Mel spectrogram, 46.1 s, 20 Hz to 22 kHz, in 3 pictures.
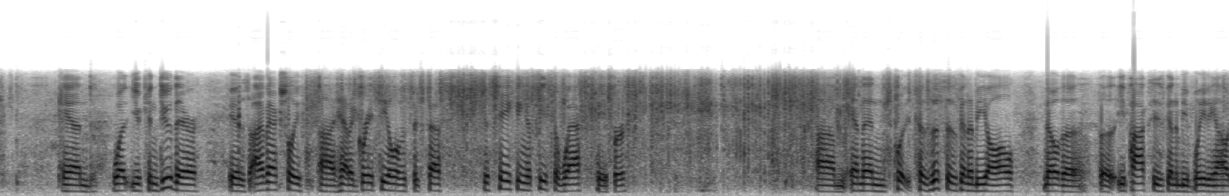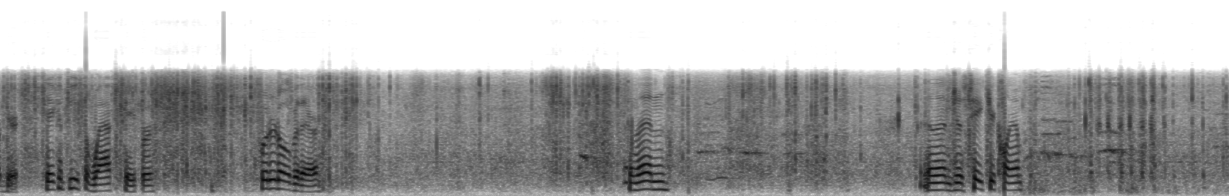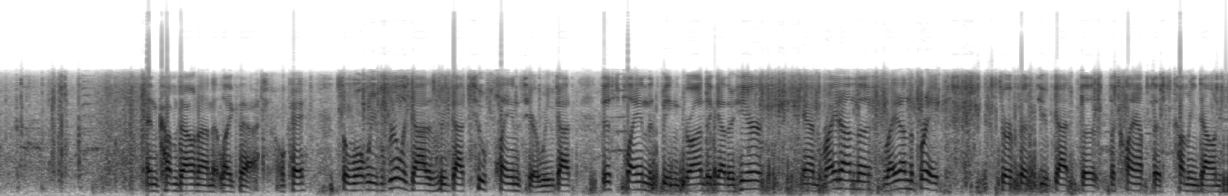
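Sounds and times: wax paper crinkling and rustling: 0.0 - 46.0.

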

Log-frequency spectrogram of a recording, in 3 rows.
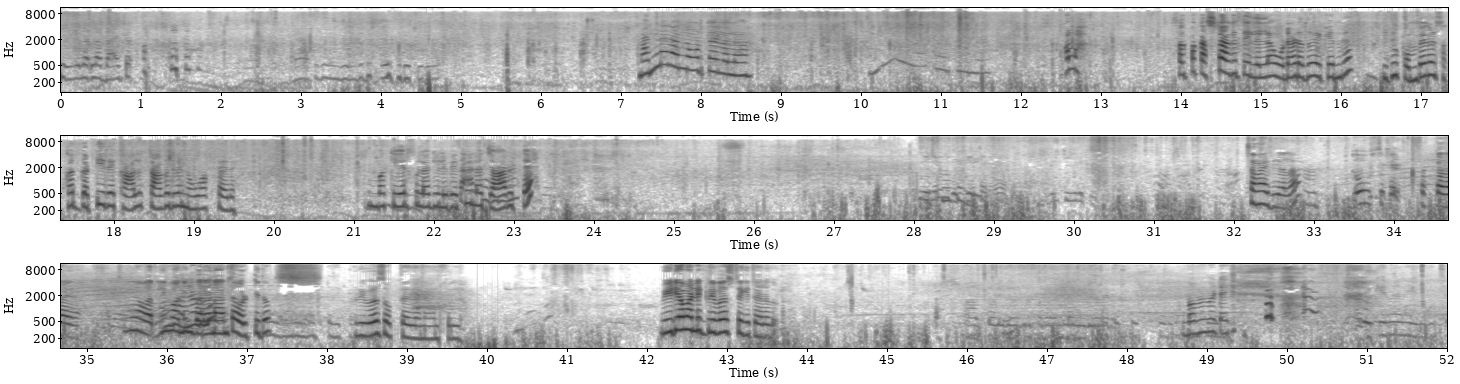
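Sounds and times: wind buffeting microphone: 0.0 - 5.3, 6.3 - 52.0.

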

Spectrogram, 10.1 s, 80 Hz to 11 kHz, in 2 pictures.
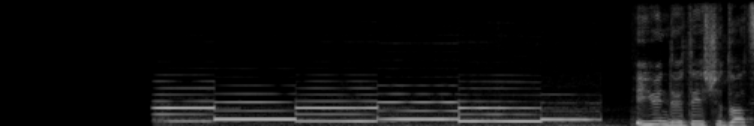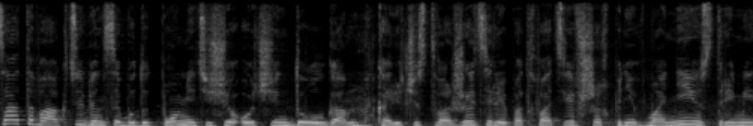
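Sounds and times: ambulance siren two-tone: 1.0 - 4.0.

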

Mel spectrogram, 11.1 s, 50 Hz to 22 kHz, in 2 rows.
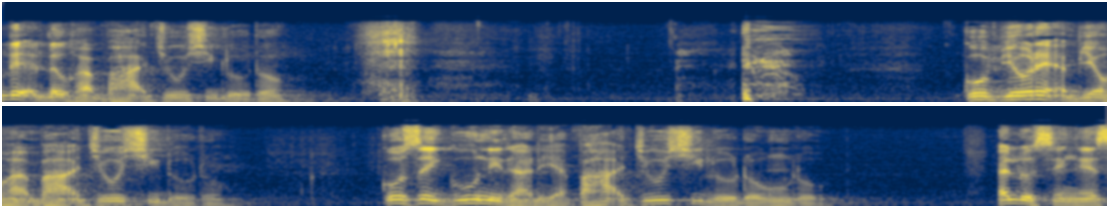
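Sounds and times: man coughing: 3.4 - 4.2
man speaking: 4.8 - 6.8.

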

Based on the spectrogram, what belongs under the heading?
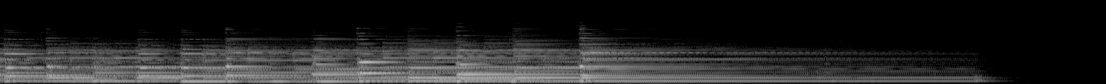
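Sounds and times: piano chord: 0.0 - 10.0.

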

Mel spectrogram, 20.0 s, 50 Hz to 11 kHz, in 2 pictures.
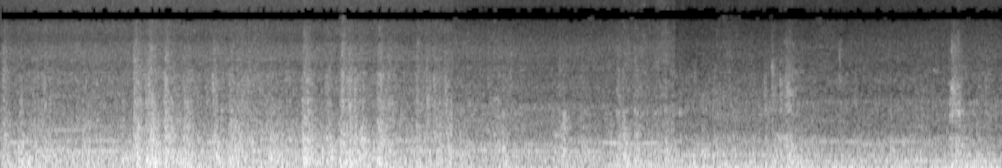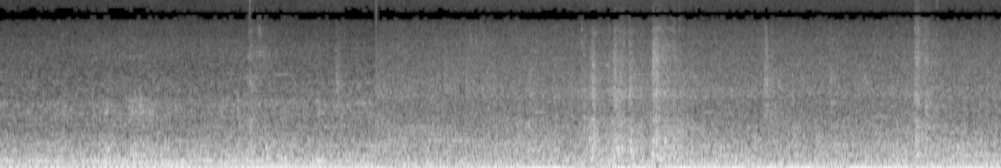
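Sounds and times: machinery engine hum: 0.0 - 20.0
metallic clanks and knocks: 1.2 - 8.5, 15.8 - 19.8.

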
